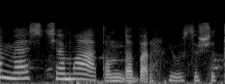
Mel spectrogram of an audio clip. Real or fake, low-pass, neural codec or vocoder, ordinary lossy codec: real; 7.2 kHz; none; Opus, 16 kbps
